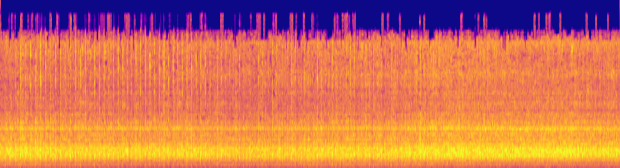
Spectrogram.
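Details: Poulan Pro pole saw engine, previously seized and submerged, damaged flywheel key: fast thin running with a loose, gravelly marble-like rattle; internal rattle, bearing damage from water suspected, unconfirmed.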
